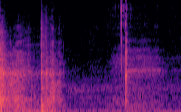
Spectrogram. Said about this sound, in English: Oh boy, I'm picking up a pencil.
